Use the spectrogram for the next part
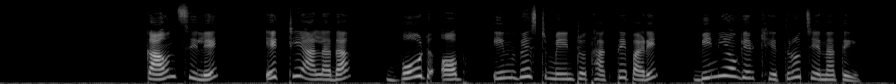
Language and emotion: Bengali, neutral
